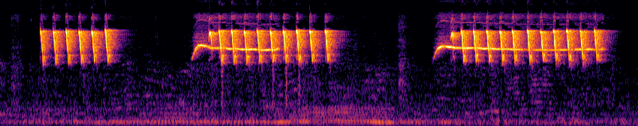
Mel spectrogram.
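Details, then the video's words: Common tailorbird singing persistently, full of song phrases: three high bursts of rapid, evenly spaced ticking notes. The second and third each open with a short rising whistle that flattens into the trill, with quiet pauses between. "Prenjak Kepala Merah Gacor Full isian"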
